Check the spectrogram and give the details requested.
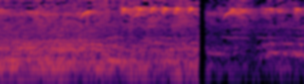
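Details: Spring song of a purple sunbird in forest trees, north-west Pakistan: one high upward-sweeping note, then a fast trill of short high chips, a brief break, and another upsweep leading into more chips.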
